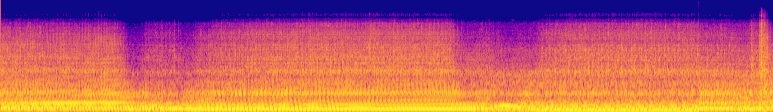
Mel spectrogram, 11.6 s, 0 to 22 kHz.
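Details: Cammed SN95/New Edge Mustang GT V8 after fitting an IAC restrictor plate, GoPro on rear bumper while driving; burble drops back quickly and settles to a steady idle after each rev, no hanging revs; normal return to idle.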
